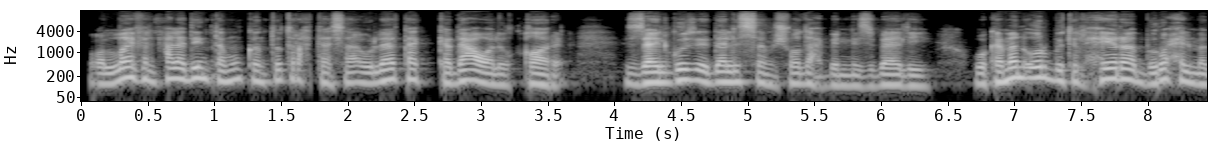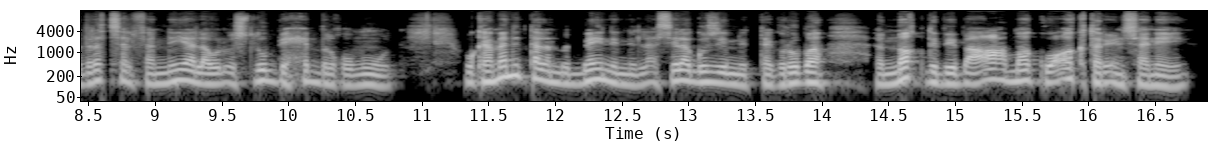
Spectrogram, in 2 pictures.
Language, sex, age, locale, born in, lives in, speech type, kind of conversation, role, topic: Arabic, male, 25-29, ar-EG, Egypt, Egypt, read, expert-assistant, expert, إزاي أقدر أنظم أفكاري لما أجي أكتب نقد فني عن لوحة أو عمل فني معقد؟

